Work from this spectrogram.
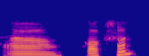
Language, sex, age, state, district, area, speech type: Assamese, male, 30-45, Assam, Lakhimpur, rural, conversation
